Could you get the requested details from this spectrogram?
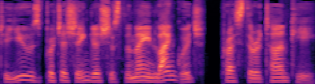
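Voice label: Voice Over Instructions English Great Britain; Language Chooser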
